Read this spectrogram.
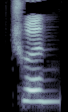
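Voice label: "Chūn", Chinese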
